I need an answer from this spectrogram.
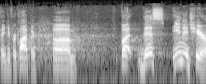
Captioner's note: laugh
